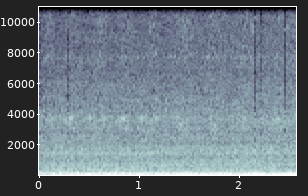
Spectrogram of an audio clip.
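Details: Ford Ranger with a Coyote V8 at idle, with a vent plugged by a rag to stop a suspected vacuum leak: a steady, even idle with a deep low rumble and no squeal or whistle. Unplugged, it squeals high-pitched; the cause is still unknown.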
